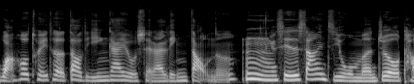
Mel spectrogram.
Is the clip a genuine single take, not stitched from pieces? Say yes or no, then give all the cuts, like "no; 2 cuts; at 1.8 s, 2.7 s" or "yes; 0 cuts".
yes; 0 cuts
